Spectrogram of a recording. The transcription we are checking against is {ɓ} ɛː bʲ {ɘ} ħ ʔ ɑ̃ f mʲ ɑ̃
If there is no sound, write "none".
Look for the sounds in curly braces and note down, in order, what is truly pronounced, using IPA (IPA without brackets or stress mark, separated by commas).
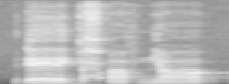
ɗ, ɛ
